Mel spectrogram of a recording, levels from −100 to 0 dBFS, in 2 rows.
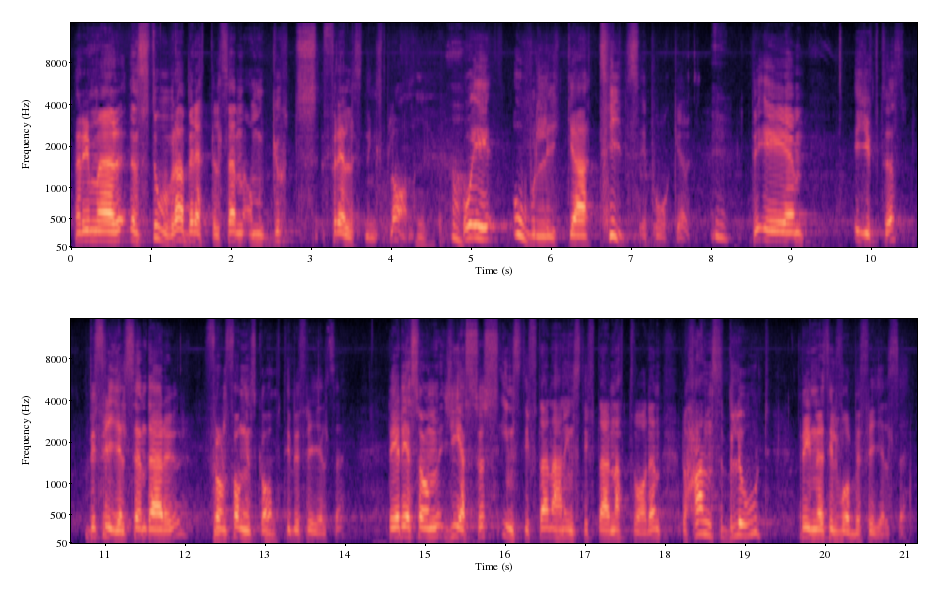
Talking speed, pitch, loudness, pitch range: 110 wpm, 150 Hz, -27 LUFS, 130-190 Hz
